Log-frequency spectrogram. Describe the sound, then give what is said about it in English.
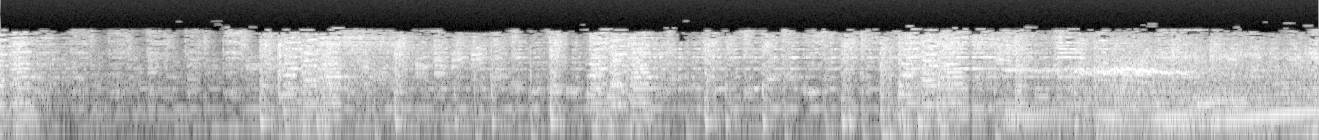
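A loud, busy car chase: engines roaring continuously while tires screech and skid, with a rising squeal near the end, no voices heard. “I've been in some car chases and the like in my lifetime, but this took a flipping cake.”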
